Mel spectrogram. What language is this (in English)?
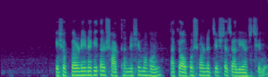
Bangla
